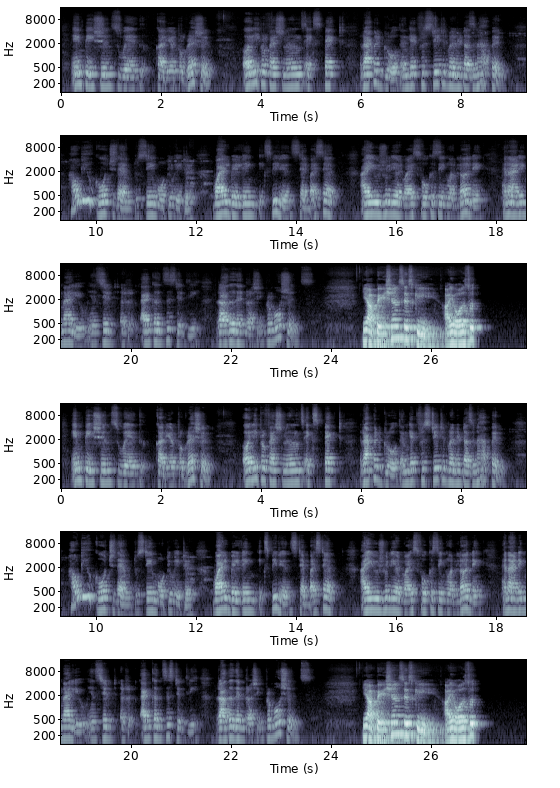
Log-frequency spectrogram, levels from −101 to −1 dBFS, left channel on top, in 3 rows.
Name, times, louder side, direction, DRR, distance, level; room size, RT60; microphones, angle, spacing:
voice 1, 0.2-3.0 3.6-5.5 6.0-8.9 9.4-14.7 15.1-17.7 18.1-23.5, equal, 90° right, 6.5 m, -35 dB
voice 2, 24.6-26.8, equal, 10° left, 0.6 m, -19 dB
17.5 x 6.4 x 2.6 m
head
